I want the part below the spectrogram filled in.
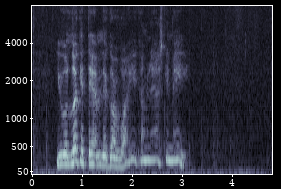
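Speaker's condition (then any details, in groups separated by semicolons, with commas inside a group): Parkinson's disease; voice shakes, body shakes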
